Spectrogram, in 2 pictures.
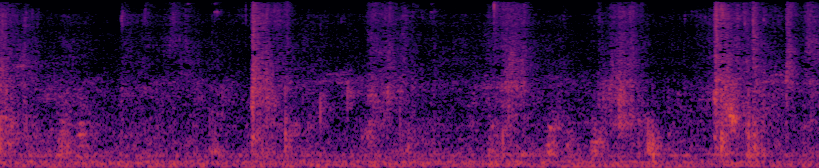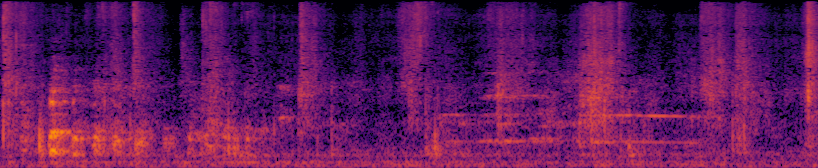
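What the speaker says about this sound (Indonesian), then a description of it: "Banyak ayam." Chickens cluck in a quiet village that sits on ground once hit by a landslide, scattered clucks and short calls near and far over faint background, with one louder burst midway.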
